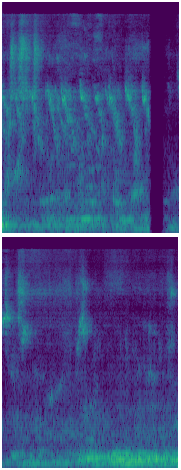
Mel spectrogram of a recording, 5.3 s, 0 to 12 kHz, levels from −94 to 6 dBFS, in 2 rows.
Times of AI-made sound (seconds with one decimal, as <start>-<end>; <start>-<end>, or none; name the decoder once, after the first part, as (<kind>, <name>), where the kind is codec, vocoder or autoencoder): 0.0-1.0 (codec, HILCodec); 1.5-5.3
